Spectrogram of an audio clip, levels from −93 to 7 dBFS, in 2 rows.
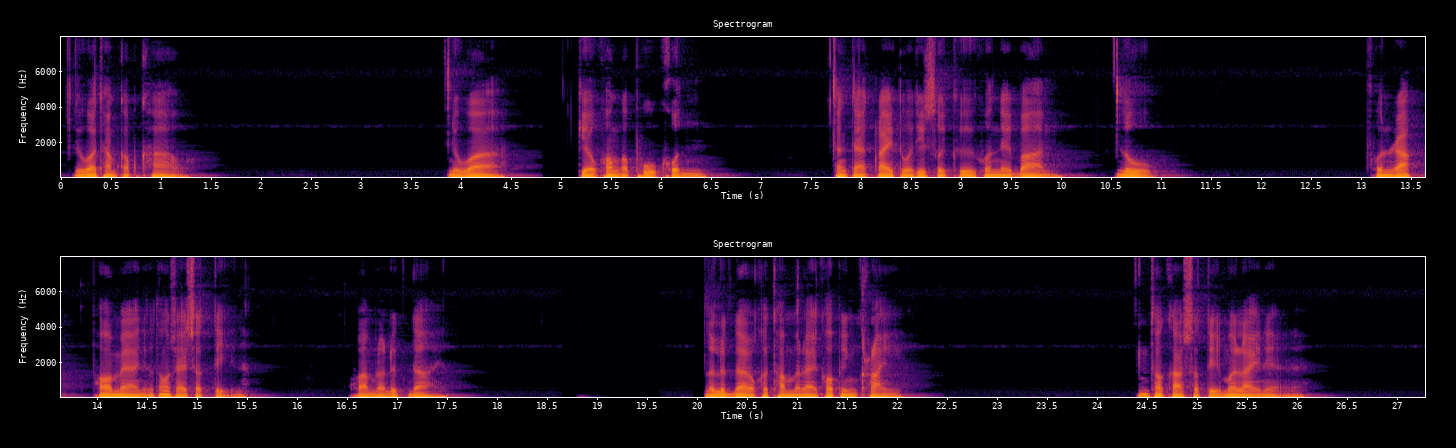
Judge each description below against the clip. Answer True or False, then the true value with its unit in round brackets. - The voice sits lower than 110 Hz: True (95 Hz)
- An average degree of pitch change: False (2.3 semitones)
